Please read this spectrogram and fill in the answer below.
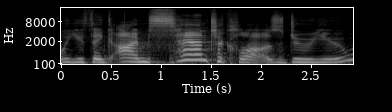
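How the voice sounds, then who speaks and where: In a put-on character voice, a woman speaks at a very slow pace with a fairly high pitch and very wide pitch swings. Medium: read story. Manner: mocking, sinister.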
